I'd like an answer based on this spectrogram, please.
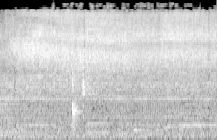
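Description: Ground tomato paste sizzling as it lands in a hot cast-iron skillet of onions sautéed in butter, the sizzle swelling as it spreads, while a wooden spoon stirs it; a light knock about one and a half seconds in.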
